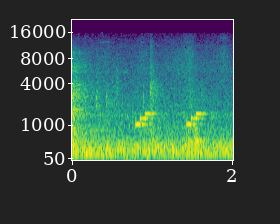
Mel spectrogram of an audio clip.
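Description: Two short electronic beeps, each stepping up from a lower note to a higher one, about three-quarters of a second apart, over faint room tone.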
